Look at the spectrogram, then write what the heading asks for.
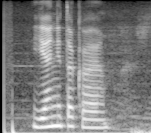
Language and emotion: Russian, neutral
